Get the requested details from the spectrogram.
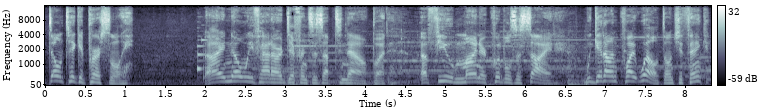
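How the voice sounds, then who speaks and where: An actor playing a polite but competitive young male warrior in a video game, smooth and teasing, with game music behind. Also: a little high, very animated, normal speed. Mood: confident.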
